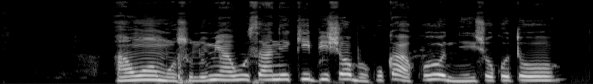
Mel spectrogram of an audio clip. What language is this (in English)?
Yoruba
